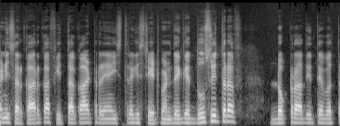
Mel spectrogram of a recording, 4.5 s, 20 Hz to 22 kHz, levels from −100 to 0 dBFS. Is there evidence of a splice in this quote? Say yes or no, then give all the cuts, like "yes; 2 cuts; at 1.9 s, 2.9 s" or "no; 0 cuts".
no; 0 cuts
